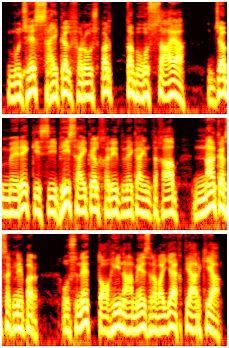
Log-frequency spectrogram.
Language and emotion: Urdu, angry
